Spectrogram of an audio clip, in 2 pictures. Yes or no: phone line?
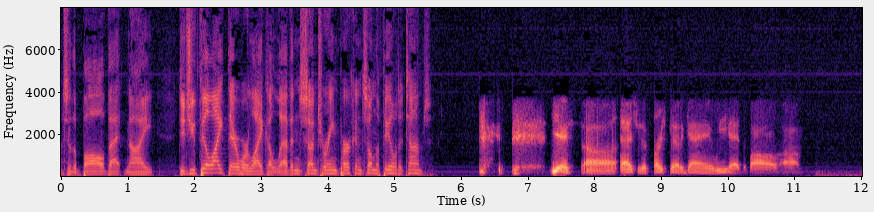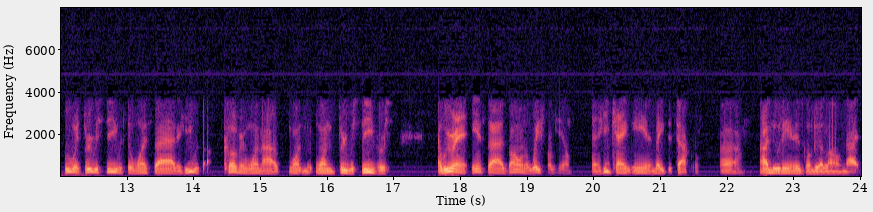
yes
